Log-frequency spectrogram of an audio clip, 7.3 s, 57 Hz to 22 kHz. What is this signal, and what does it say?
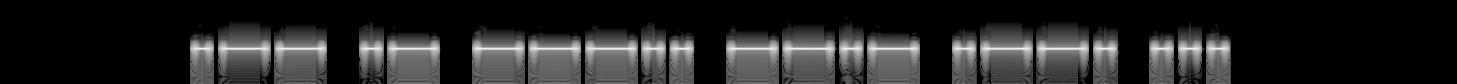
Morse code, heard as a keyed tone, about 17 wpm, 700 Hz. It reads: WA8QPS
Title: USA Call Signs - 6 Characters - Repeated 3x - 17wpm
